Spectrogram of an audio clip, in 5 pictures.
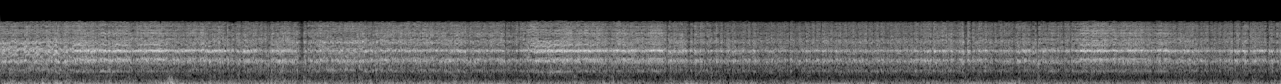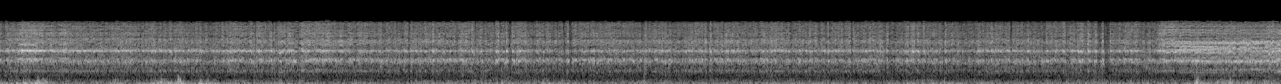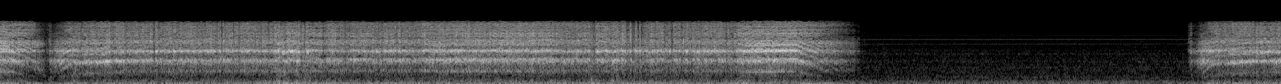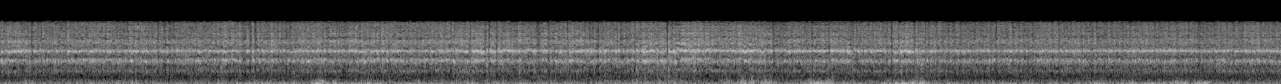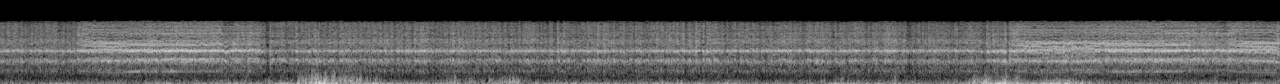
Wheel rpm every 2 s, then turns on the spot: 160, 160, 160, 160, 160, 160, 160, 160, 160, 160, 160, 160, 150, 120, 160, 160, 150, 0, 20, 150, 160, 160, 160, 160, 160, 160, 160, 160, 160, 160, 160, 160.
none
